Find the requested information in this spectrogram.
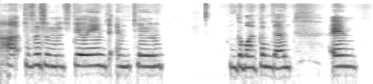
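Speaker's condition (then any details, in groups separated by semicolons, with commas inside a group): Cerebral palsy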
